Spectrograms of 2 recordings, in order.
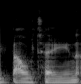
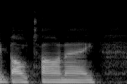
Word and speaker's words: Beltane: put it out there i say beltane i know some people say boltane i've heard people say baltana um it's it's whatever whatever you want to uh however you want to pronounce it is fine but i always say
